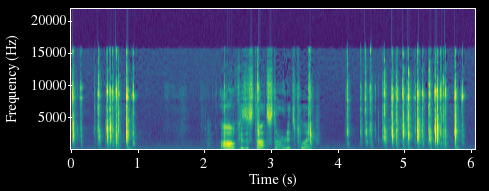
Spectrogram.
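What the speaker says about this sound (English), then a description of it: "My keyboard is mechanical and it's loud." Clacky keystrokes on a loud mechanical computer keyboard come in quick bursts before and after a short spoken line from a person at the desk.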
